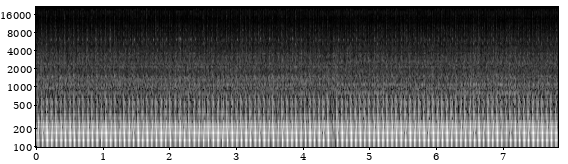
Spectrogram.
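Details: Drift trike small single-cylinder engine after the clutch was refitted: even, steady putting beat with no knocking throughout the run; running healthy.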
